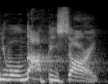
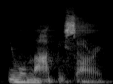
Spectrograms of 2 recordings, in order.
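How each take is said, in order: First: It is said in a pushy, unreasonable tone. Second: It is said in a calm, reasonable tone. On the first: The speaker calls it wrong. "Not like" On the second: The speaker calls it right. "the reasonable man tone"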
